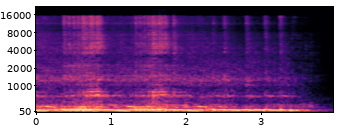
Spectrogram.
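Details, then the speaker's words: Polaris RMK 700 snowmobile two-stroke build: rough, lumpy idle with an uneven beat about three times a second, sounding like it's only firing on one cylinder; cause unconfirmed. "yeah sounds like it's only hitting on one cylinder"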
